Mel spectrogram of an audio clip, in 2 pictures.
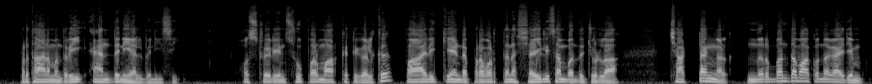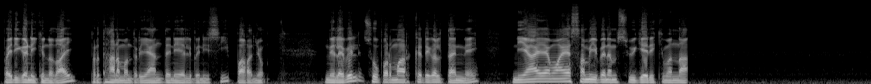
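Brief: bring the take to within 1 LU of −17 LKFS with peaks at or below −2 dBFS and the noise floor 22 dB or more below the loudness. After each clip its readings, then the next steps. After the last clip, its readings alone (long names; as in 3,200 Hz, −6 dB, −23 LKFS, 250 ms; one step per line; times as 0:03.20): share of clipped samples 0.8%; peaks flattened at −13.5 dBFS; integrated loudness −23.5 LKFS; sample peak −13.5 dBFS; target loudness −17.0 LKFS
→ clipped peaks rebuilt −13.5 dBFS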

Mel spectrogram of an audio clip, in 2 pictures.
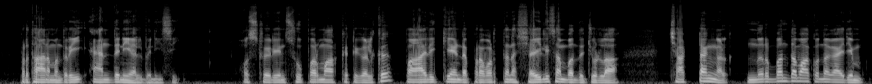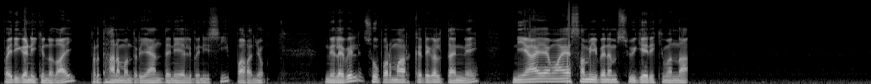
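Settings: share of clipped samples 0.0%; integrated loudness −23.0 LKFS; sample peak −4.5 dBFS; target loudness −17.0 LKFS
→ level +6 dB
brickwall limiter −2 dBFS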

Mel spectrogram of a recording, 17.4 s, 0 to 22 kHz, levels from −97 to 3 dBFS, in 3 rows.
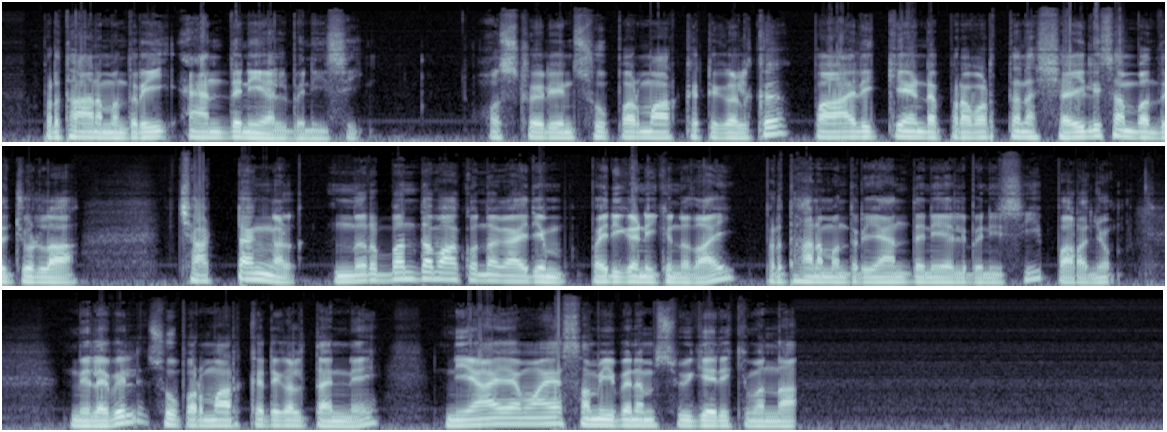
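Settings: integrated loudness −17.5 LKFS; sample peak −2.0 dBFS; background noise floor −52 dBFS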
